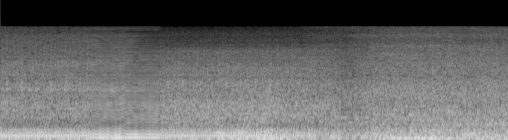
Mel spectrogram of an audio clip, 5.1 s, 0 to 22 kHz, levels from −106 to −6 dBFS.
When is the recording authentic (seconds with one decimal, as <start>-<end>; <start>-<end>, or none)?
0.0-0.9; 1.6-5.1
